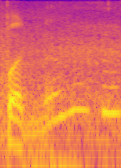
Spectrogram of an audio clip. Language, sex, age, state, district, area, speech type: Goan Konkani, male, 18-30, Goa, Ponda, rural, spontaneous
